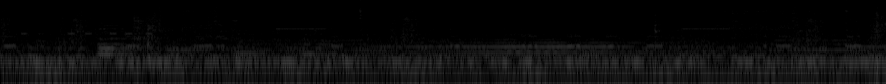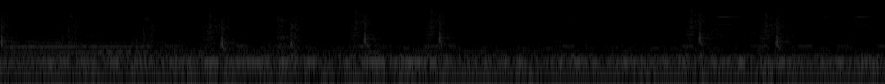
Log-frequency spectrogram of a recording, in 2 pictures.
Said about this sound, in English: So it said footsteps coming from the direction of the cargo hold.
